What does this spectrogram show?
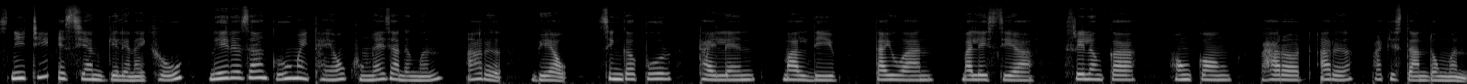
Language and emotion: Bodo, neutral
